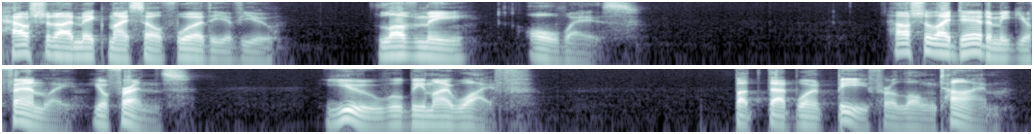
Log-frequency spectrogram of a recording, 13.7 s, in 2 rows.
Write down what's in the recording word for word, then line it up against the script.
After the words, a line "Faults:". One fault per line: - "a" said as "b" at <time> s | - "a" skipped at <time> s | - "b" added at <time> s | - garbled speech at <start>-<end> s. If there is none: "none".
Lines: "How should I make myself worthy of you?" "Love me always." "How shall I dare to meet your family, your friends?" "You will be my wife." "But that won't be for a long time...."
"How should I make myself worthy of you?" "Love me always." "How shall I dare to meet your family, your friends?" "You will be my wife." "But that won't be for a long time...."
Faults:
none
